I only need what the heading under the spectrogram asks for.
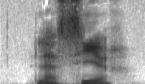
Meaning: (noun) 1. wax 2. beeswax 3. earwax 4. sealing wax 5. taper (wax candle) 6. cere; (verb) inflection of cirer: first/third-person singular present indicative/subjunctive
- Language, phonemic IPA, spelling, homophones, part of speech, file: French, /siʁ/, cire, cirent / cires / sire / sires, noun / verb, Fr-cire.ogg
